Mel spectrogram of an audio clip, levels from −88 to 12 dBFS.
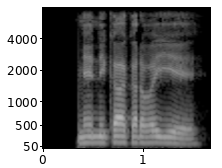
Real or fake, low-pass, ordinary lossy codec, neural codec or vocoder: real; 7.2 kHz; Opus, 64 kbps; none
